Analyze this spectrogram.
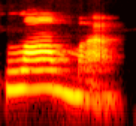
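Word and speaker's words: plumber: What about lama? Pay attention, B is not pronounced.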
